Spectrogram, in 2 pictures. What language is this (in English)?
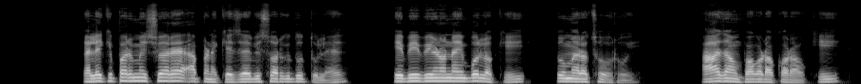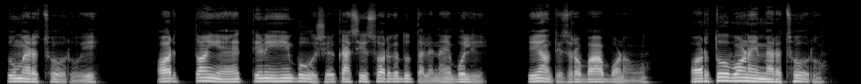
Mahasu Pahari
